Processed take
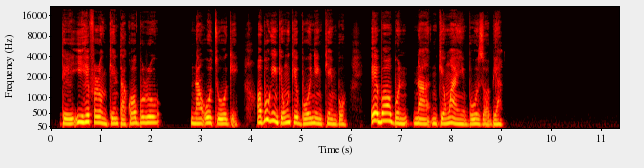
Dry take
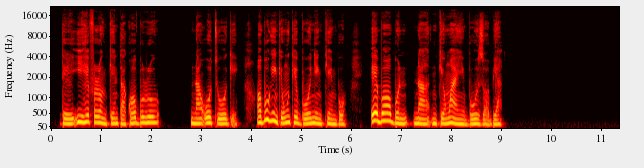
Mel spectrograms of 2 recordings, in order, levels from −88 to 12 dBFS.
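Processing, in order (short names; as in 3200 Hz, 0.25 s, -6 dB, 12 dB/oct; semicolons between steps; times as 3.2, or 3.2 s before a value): flange 1 Hz, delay 7.6 ms, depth 2.8 ms, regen +54%; gain +6 dB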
